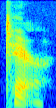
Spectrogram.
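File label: "tear", American English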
